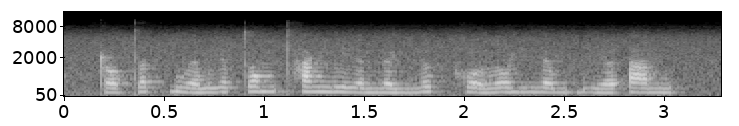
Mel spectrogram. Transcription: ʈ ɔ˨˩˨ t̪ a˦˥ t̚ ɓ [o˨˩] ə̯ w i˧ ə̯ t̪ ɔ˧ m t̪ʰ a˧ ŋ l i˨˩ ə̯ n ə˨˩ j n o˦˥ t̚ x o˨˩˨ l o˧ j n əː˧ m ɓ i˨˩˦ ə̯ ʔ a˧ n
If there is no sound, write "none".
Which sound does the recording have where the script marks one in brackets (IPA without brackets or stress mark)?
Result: u˨˩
